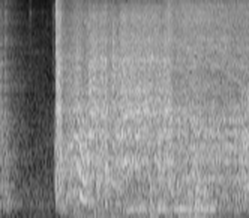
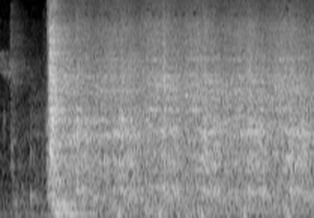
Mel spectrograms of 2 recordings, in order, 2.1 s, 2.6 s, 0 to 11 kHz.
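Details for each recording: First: 1973 Chevy Nova after a barn fire: new starter, cranking briskly and steadily with no drag or clicking. Cranked before any fuel was supplied; the owner says it wants to start. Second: Burnt 1973 Chevy Nova, abandoned 30 years and recently caught in a barn fire, first start: catches and runs ragged about five seconds, missing on several cylinders, smoking; owners suspect plugs fouled by trans fluid left in the cylinders.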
